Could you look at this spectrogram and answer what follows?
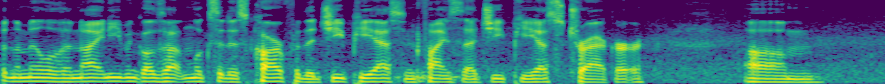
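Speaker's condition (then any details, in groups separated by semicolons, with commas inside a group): No condition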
